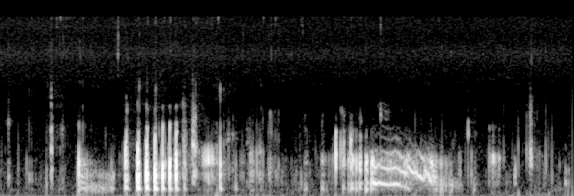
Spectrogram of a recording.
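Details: Adult woman's stomach after a meal of fried rice and duck: a quick run of bubbly pops, then a long squeaky rumble; normal digestion, bowel sounds (borborygmi).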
